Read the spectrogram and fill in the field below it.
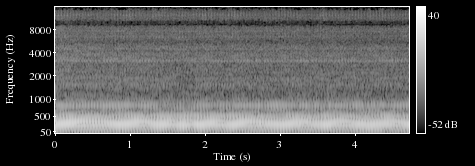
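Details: Vintage Honda 400 Four, 4-cylinder SOHC motorcycle, first start after fitting carbs and coils and setting points, fuel on reserve, on choke, no throttle cable: steady smooth hum at fast even idle, no misses or knocks; running fine.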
